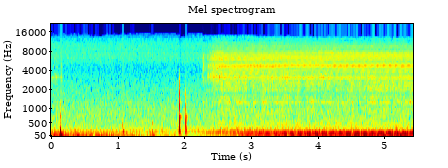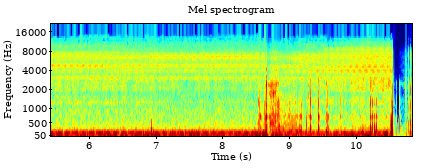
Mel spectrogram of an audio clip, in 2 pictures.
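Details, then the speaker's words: Taco circulator on a purged heated driveway/snowmelt loop: after a few clicks it settles into a steady low drone and hum; owner suspects vibration transferred from being screwed directly to the studs, may need rubber isolation pads. "the hum here the low low drone i think is because i i screwed it right to the studs so you know i'm sure it's transferring some vibration to the frame"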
